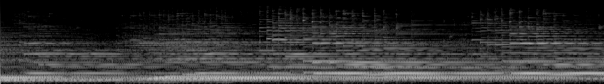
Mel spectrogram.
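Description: Swarmandal, an Indian zither, strummed in sweeps across its many strings, the notes ringing on and overlapping into a shimmering wash. A fresh sweep comes about a second and a half in and another near the end. Its strings are tuned to the notes of a raga, with the important notes doubled.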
